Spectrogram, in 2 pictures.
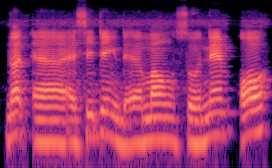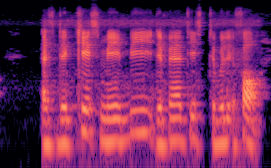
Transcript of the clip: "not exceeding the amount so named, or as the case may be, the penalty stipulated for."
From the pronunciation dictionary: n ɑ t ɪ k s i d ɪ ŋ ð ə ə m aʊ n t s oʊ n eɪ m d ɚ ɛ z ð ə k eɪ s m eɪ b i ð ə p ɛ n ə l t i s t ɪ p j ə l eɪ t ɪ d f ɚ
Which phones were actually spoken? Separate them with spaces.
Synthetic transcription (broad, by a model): n ɑ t ɪ k s i d ɪ ŋ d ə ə m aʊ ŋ s oʊ n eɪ m ɔ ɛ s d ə k eɪ s m eɪ b i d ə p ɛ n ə t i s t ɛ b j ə l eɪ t f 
